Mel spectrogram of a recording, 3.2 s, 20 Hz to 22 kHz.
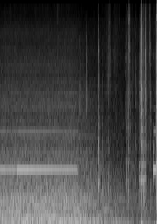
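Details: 2007-12 Dodge Caliber with new blower motor just installed, tested before refitting insulation: smooth, even whir with a faint steady tone for about a second and a half; blower motor works normally.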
